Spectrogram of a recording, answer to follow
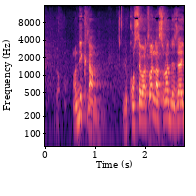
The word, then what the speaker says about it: CNAM: Sur la France là-bas on dit Knam euh la Caisse nationale d'assurance maladie.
